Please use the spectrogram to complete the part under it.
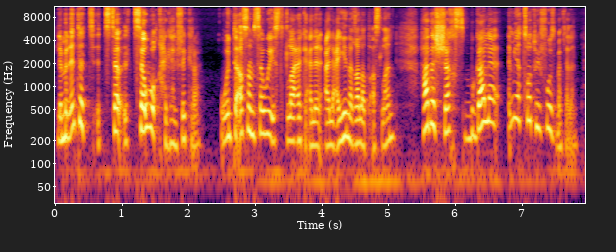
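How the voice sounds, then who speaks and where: A woman in her forties with a Kuwaiti accent, a media professor explaining things animatedly as a guest on a studio podcast, recorded on a boom mic. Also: rapid-fire. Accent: Kuwaiti Arabic. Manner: animated, gesturing, acts out quoted voices. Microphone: boom-arm studio mic.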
